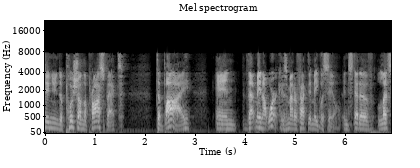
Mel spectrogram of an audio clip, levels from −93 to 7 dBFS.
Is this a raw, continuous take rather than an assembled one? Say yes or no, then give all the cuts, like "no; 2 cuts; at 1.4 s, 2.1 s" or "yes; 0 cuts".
no; 2 cuts; at 3.9 s, 5.5 s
